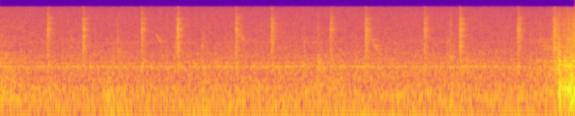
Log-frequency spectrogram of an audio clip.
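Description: Near silence: room tone with faint, evenly spaced ticking, about two and a half ticks a second, and a faint steady tone underneath.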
